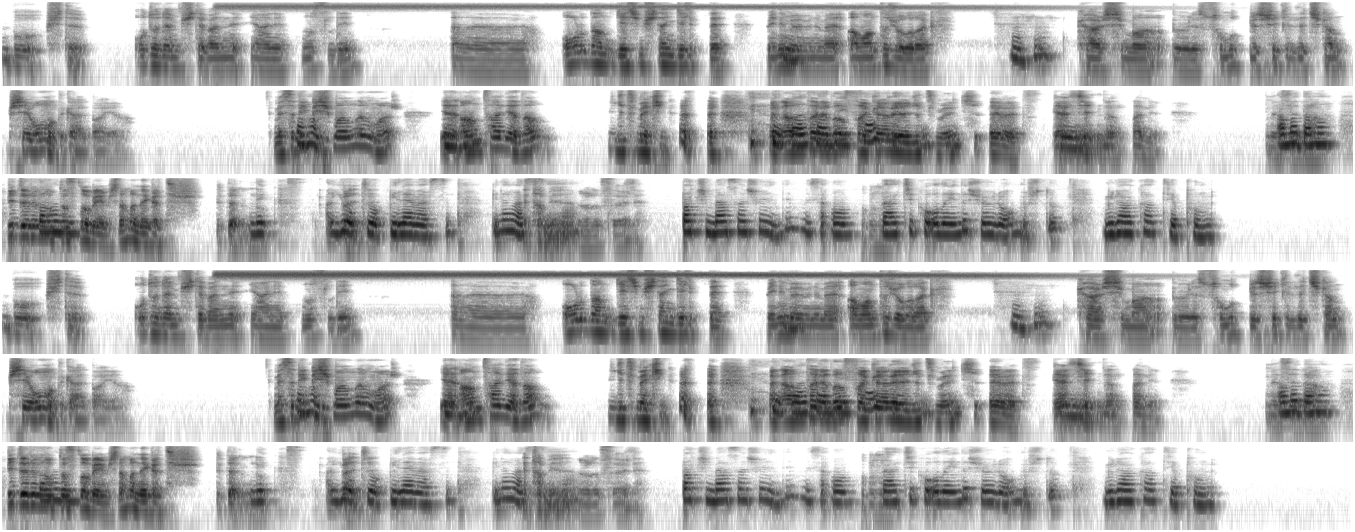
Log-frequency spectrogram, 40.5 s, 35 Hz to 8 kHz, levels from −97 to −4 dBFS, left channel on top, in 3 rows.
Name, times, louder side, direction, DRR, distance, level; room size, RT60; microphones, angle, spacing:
voice 1, 0.1-0.8 1.3-3.5 4.5-5.3 5.6-7.2 7.7-9.5 10.8-14.7 16.2-17.5 17.9-18.9 19.6-25.0 26.2-26.7 27.1-29.0 29.3-29.6 30.4-30.6 32.3-33.4 35.7-35.9, right 1 dB, 65° right, 1.9 m, -26 dB
sound 1, 2.1-11.3, right 11 dB, 85° right, 0.5 m, -29 dB
voice 2, 10.1-10.5 16.5-16.7 17.9-18.3 21.0-23.1 24.1-24.6 26.3-26.9 27.4-27.8 29.5-29.7 30.3-32.8 33.3-33.4 33.8-35.6 35.8-39.1, left 4 dB, 75° left, 0.5 m, -24 dB
4.8 x 3.0 x 2.7 m
head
